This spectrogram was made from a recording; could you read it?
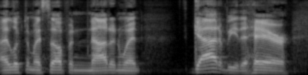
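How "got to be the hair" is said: joking tone, slower. Speaker retelling a line said to their own reflection, retelling a joking line. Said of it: "just jokingly".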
